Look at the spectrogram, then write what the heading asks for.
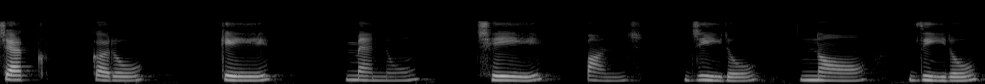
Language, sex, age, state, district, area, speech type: Punjabi, female, 18-30, Punjab, Muktsar, urban, read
